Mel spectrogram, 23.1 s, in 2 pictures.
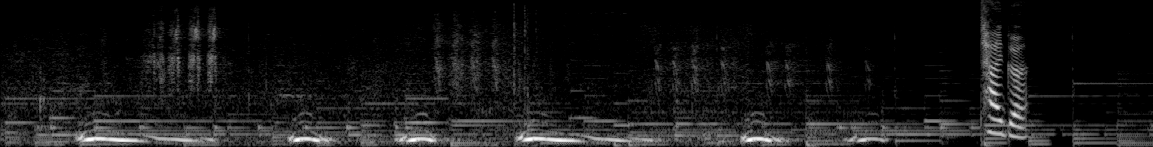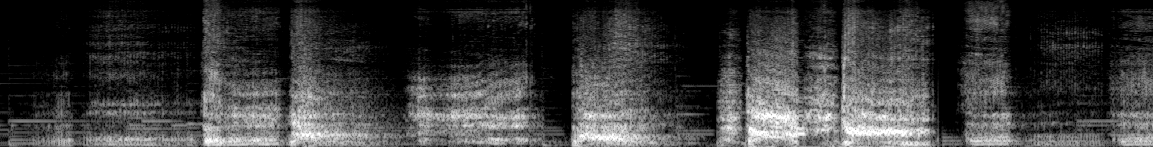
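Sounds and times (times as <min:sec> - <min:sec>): tiger roaring: 0:11.8 - 0:23.0.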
